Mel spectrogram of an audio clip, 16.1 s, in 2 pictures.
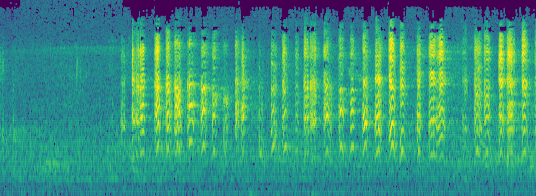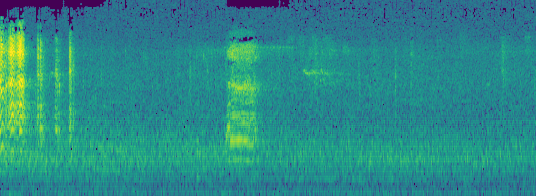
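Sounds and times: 
steady low background hiss: 0:00.0 - 0:16.0
bird rapid clucking calls: 0:01.7 - 0:09.4.

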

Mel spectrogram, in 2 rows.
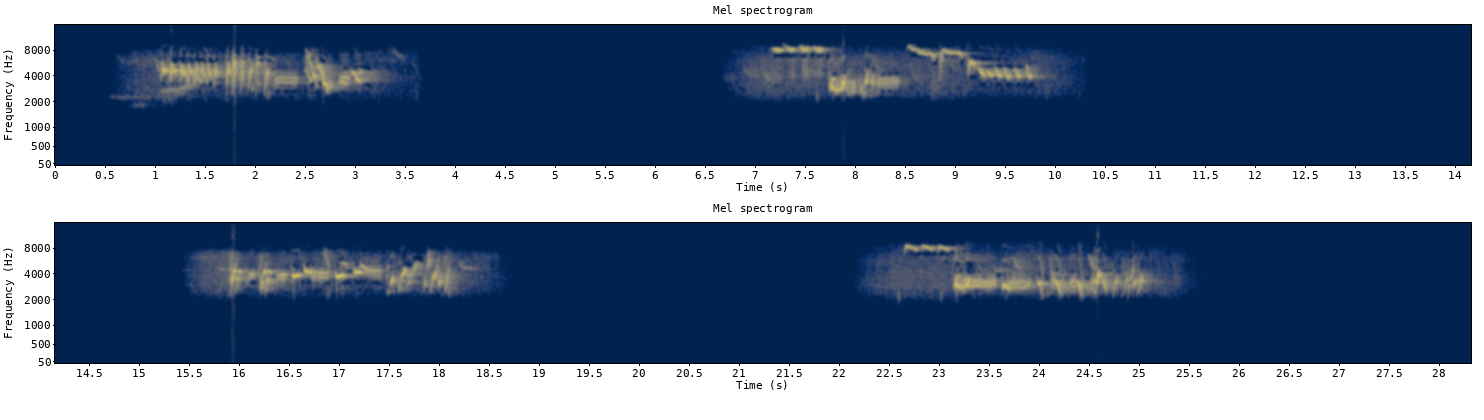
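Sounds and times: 
European robin singing: 0:00.6 - 0:03.4, 0:06.9 - 0:10.0, 0:15.6 - 0:18.4, 0:22.4 - 0:25.3.

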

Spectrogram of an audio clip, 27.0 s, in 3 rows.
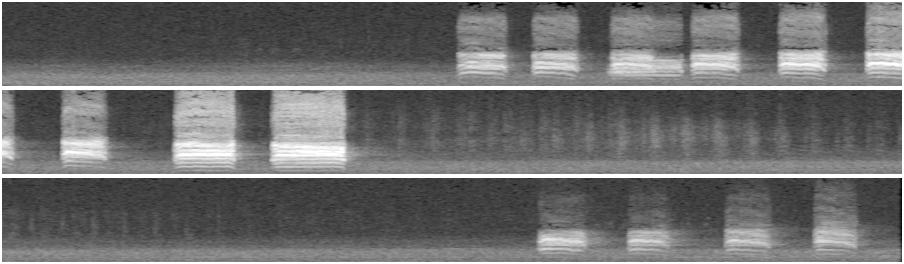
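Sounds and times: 
bird giving harsh crow-like caws: 0:04.6 - 0:12.7, 0:23.4 - 0:26.8.

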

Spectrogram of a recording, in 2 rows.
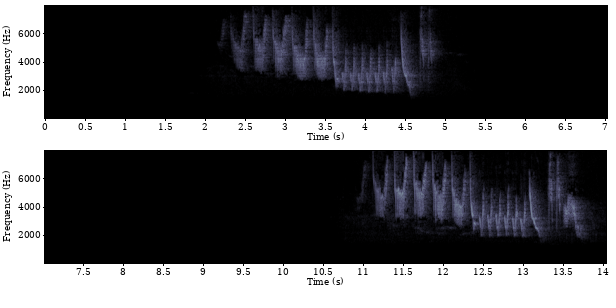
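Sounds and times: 
bird trilling song: 0:02.1 - 0:05.0, 0:10.8 - 0:14.0.

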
